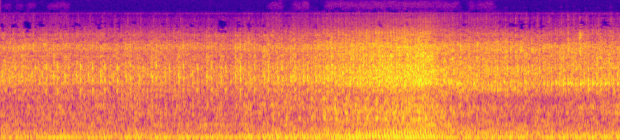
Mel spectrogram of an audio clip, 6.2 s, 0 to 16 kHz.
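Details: Ford Industrial 420 diesel backhoe, reportedly unused a month or two, held at high idle with a rock in the throttle: fast steady even beat, clean throttle response, no knocks; healthy.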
